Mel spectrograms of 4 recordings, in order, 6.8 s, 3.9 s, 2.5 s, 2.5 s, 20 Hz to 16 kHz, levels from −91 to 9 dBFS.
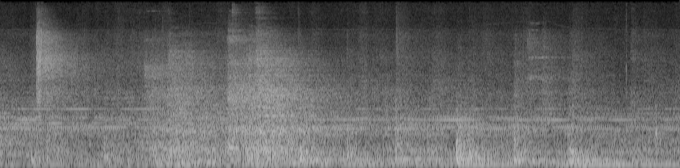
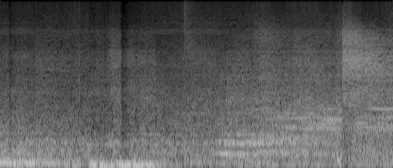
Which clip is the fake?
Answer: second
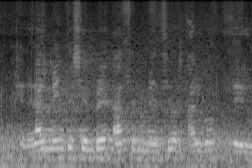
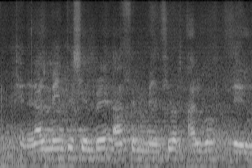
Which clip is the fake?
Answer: second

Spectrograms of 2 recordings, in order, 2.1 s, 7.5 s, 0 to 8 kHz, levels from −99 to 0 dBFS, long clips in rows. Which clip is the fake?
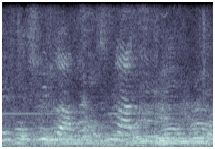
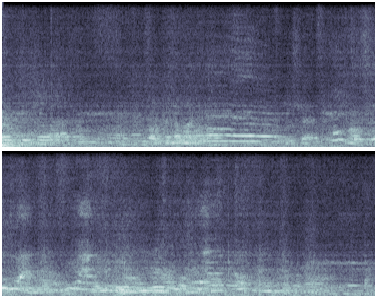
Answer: second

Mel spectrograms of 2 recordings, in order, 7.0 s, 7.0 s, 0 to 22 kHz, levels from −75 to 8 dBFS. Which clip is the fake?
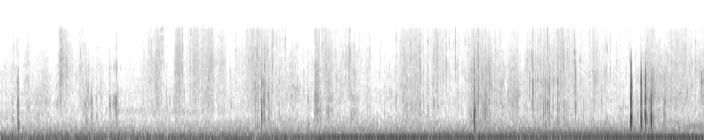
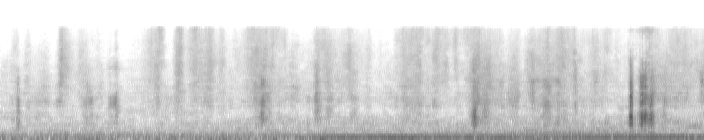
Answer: second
